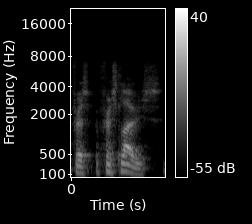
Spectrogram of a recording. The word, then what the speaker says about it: Versluis: You don't have the ow sound, Versluis.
